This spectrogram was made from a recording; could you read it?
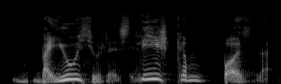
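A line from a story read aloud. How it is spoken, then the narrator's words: Irritated reply. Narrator (Russian): раздраженно отозвался детектив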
